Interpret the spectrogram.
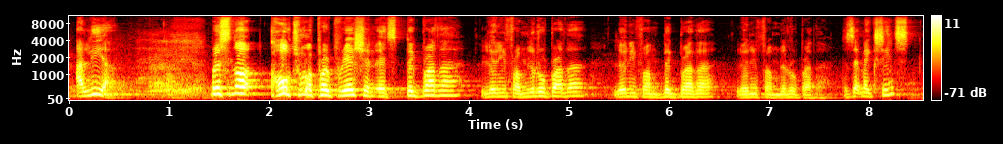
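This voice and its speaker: A man whose voice is on the high side, with lively intonation, speaks at a museum talk venue about ocean voyaging heritage. He keeps things playful and joking, slowly sounding out words for the live audience to repeat.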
